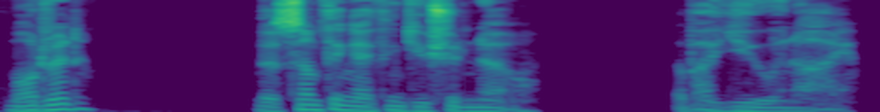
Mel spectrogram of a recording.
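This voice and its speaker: An actor in an audio drama playing King Arthur as a troubled, regal and earnest ruler who speaks in formal, measured courtly phrasing. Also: lowish voice, expressive, a little mellow, a little hiss or hum, close to an everyday voice.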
